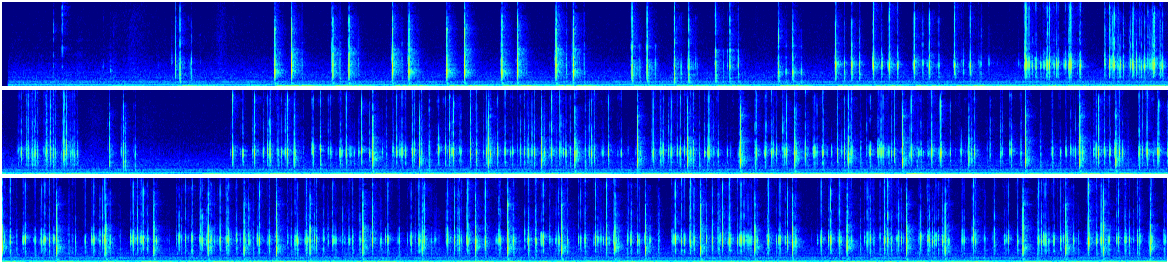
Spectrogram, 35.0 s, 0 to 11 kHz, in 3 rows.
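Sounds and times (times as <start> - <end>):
fast typing on keyboard: 1.7 - 2.0, 2.7 - 13.0, 14.0 - 34.9
mechanical keyboard key presses: 2.8 - 13.0.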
